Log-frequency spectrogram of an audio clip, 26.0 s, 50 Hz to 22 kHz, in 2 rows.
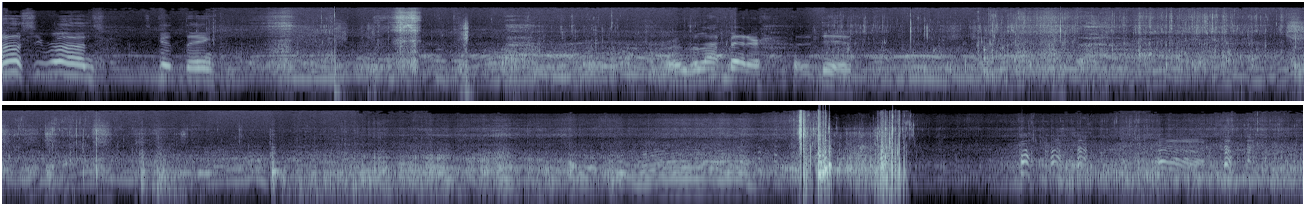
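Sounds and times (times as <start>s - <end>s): jet ski engine revving: 0.7s - 21.8s, 22.9s - 26.0s
water splashing on camera: 2.6s - 7.3s, 8.1s - 18.8s, 20.8s - 22.2s.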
